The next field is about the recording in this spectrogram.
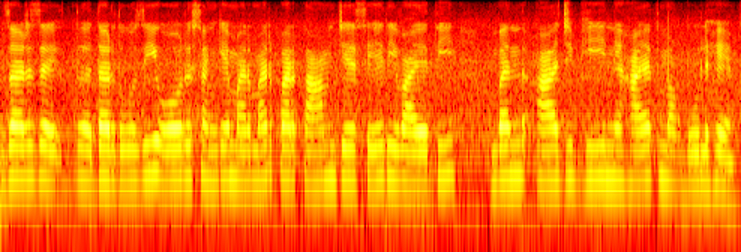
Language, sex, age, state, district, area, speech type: Urdu, female, 30-45, Delhi, North East Delhi, urban, spontaneous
